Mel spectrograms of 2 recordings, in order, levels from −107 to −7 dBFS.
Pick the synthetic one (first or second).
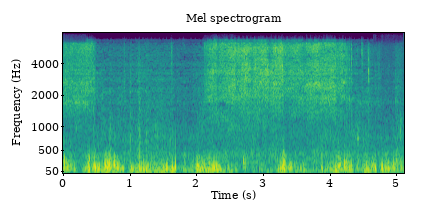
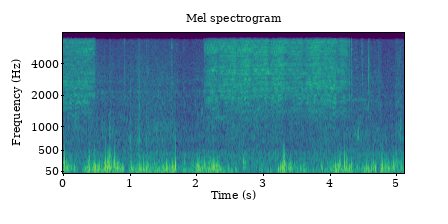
first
